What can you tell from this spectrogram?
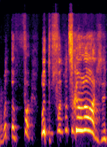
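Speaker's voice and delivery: high, rising alarmed yelps; mock panic. Friend playing someone suddenly held from behind, mock panic. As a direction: build from startled to a high mock yell.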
